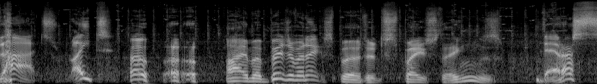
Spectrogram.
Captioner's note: chuckles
